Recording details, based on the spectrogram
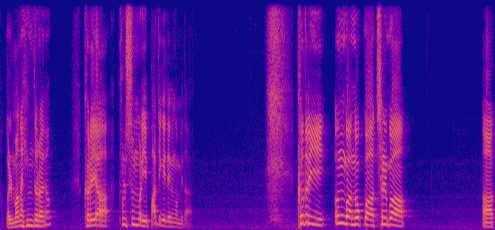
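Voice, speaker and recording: A man delivers a sermon from the pulpit, his pitch sitting high and swinging widely from line to line. He reads scripture in slow, weighty phrases, then turns to the congregation with rhetorical questions. His tone is bright and forceful. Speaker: pastor.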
